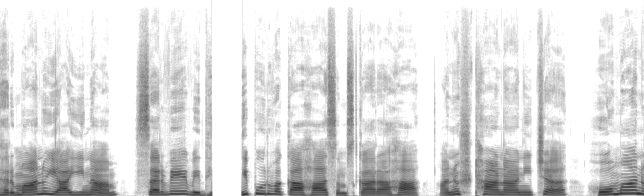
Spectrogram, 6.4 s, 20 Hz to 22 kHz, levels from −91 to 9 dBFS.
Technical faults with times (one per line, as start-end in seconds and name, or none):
2.12-2.43 playback stall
